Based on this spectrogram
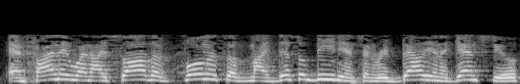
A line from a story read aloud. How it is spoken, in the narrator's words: I cried and I asked forgiveness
